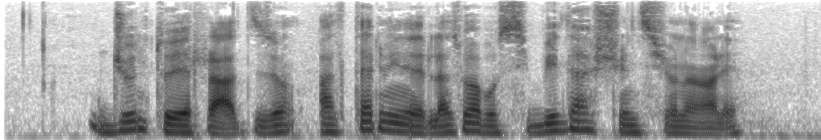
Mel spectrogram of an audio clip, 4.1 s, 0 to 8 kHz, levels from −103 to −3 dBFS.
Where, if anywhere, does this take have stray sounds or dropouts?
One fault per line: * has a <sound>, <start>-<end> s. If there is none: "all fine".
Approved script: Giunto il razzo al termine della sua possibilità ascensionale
all fine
